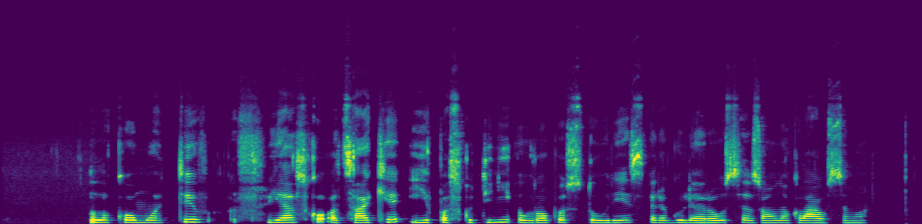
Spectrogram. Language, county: Lithuanian, Kaunas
